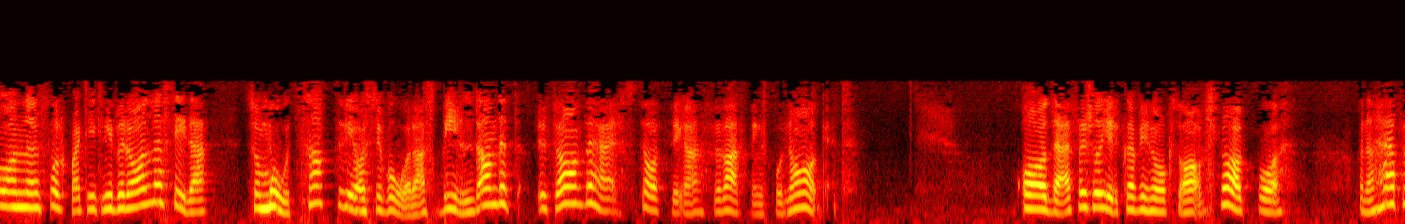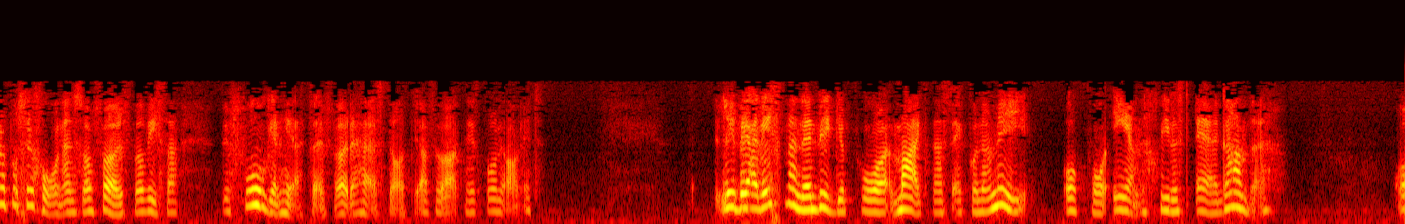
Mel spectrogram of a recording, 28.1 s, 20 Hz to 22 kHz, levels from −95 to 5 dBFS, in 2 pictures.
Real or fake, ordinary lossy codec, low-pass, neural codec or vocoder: fake; MP3, 24 kbps; 7.2 kHz; codec, 16 kHz, 1.1 kbps, Voila-Tokenizer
